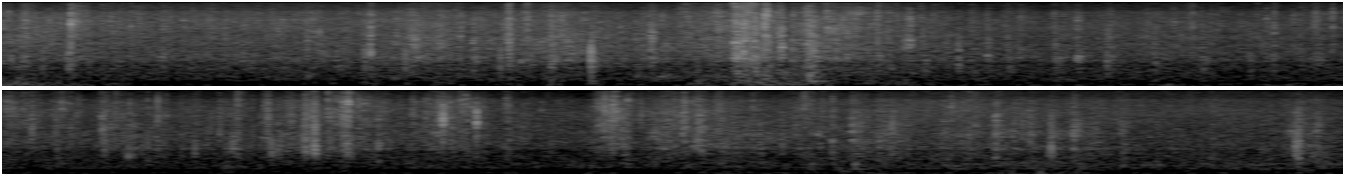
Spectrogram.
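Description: Leaves and twigs rustling and crackling with scattered small clicks, with one louder rustle about four seconds in.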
